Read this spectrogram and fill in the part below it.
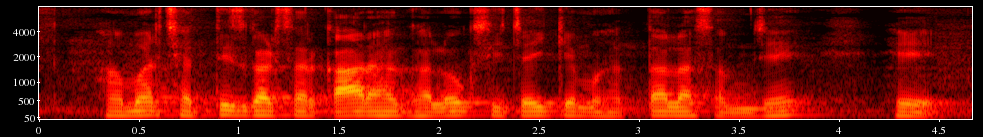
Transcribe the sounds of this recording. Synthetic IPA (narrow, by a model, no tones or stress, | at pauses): həməɾt͡ʃʰət̪ːis̬ɡəʈʰsəɾkaɾəɦɡʱəloksit͡ʃəikeməɦət̪ːwəlasəmd͡ʒʱe | he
